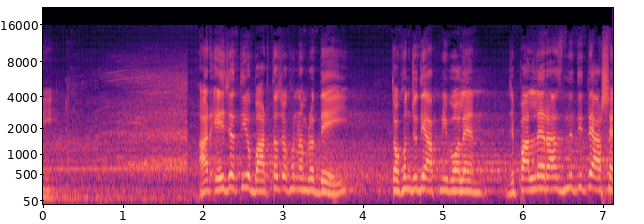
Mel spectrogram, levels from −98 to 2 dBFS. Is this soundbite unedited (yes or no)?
no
